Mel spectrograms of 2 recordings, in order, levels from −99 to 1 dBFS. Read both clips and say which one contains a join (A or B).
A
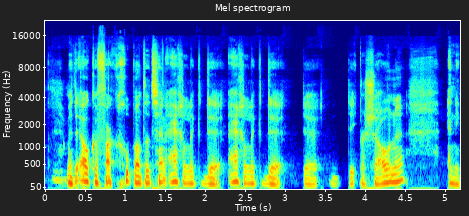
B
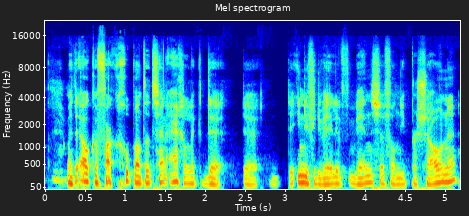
A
